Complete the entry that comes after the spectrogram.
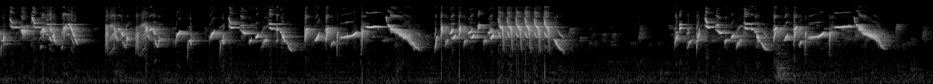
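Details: Goldfinch, Carduelis carduelis balcanica, competing in the 2022 World Championship in Goldfinch Song: bursts of quick high twittering separated by short pauses, including a fast rattling trill, the phrases repeating with a longer silence midway.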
